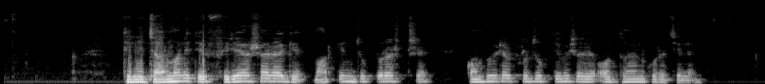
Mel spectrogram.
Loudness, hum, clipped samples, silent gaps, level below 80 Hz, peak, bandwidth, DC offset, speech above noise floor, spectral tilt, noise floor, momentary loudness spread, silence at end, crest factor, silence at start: -16 LUFS; none; under 0.1%; none; -48 dBFS; 0 dBFS; 10 kHz; under 0.1%; 48 dB; -9.5 dB/octave; -63 dBFS; 14 LU; 0.65 s; 16 dB; 1.25 s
